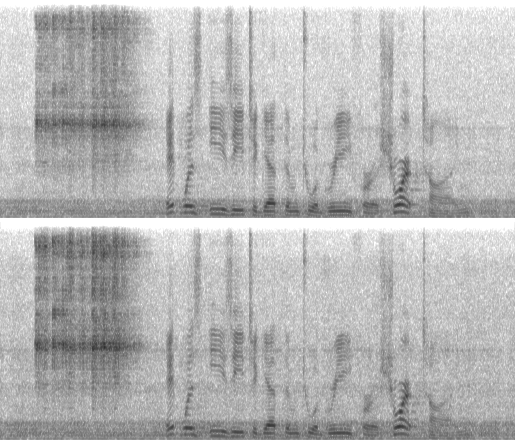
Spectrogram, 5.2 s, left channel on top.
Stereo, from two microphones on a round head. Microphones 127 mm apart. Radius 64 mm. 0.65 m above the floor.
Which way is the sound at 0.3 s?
80° right.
